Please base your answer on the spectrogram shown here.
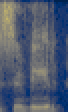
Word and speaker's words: sous vide: threw that in the sous vide, and then I sous vide. Sous vide. I'm not sure. Is the D pronounced or? Yes, it is. It's pronounced. Are you sure? I am positive.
